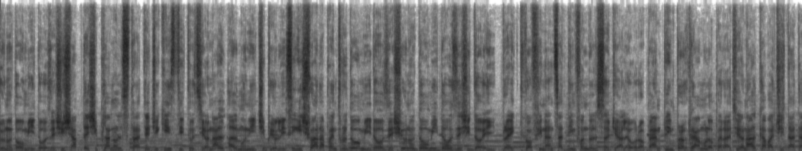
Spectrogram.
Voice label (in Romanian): spot Servicii digitalizate; mures; sighisoara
